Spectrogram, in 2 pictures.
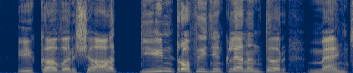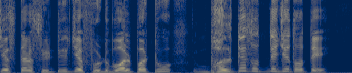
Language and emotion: Marathi, happy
